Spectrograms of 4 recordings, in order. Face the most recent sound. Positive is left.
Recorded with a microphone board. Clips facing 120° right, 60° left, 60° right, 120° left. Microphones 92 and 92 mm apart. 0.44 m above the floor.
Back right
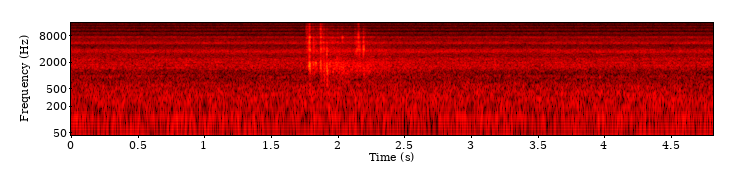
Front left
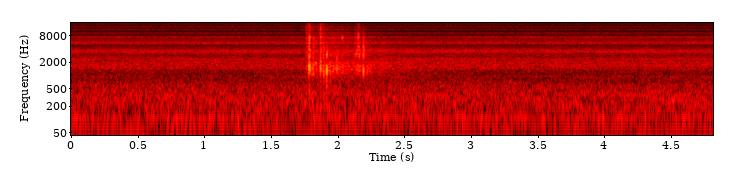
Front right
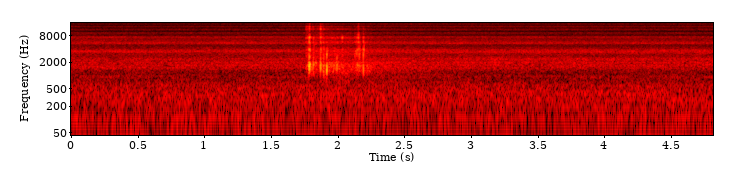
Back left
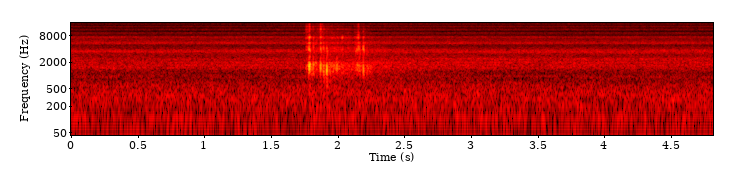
turn(degrees=45)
